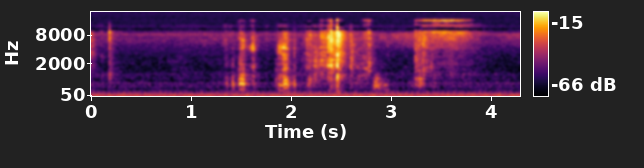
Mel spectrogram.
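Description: A paper page rustles as it is turned.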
